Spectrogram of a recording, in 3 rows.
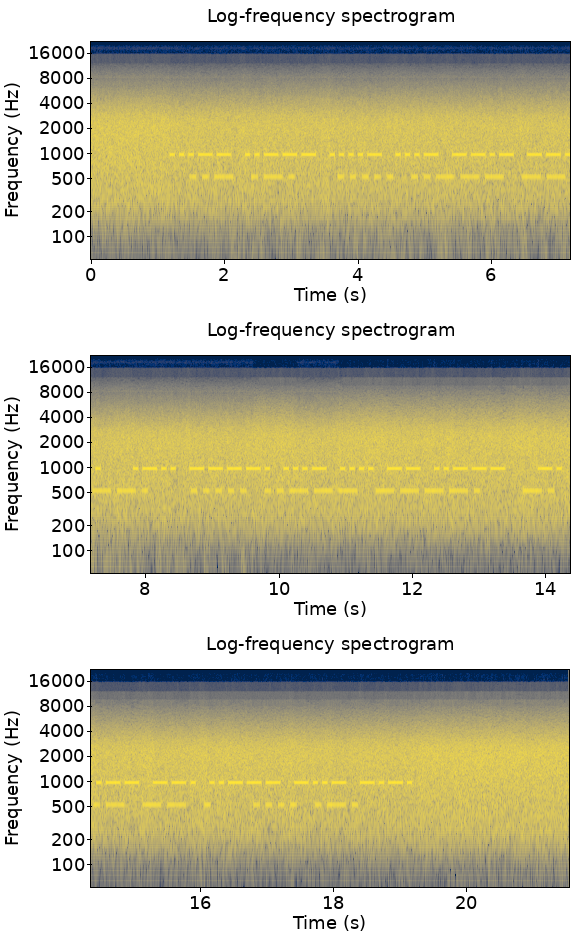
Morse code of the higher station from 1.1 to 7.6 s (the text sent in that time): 324VQZ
